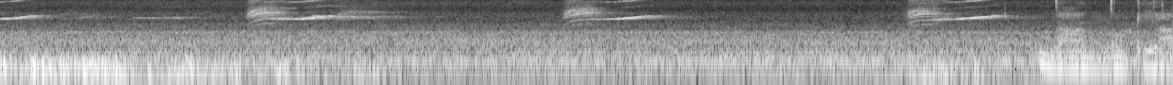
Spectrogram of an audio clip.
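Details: Oriental greenfinch calling 'chuiin' in mountain woodland, three bright slurred whining notes roughly every one and a half seconds. Softer twittering sounds come before them, a man speaks at the end, and there is steady background hiss.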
